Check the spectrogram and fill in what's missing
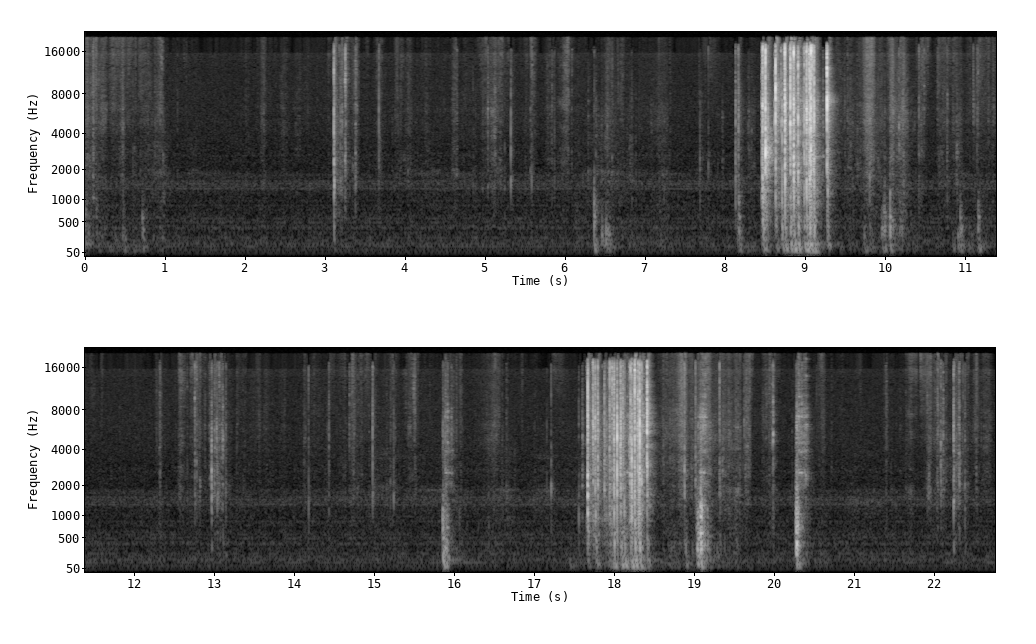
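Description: Tarot cards being shuffled and drawn: two short, loud riffling bursts stand out against a quiet room, with scattered soft taps and card handling between them.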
